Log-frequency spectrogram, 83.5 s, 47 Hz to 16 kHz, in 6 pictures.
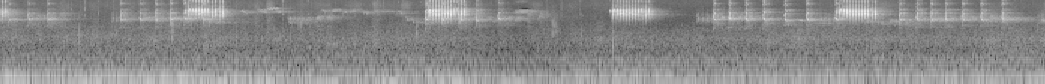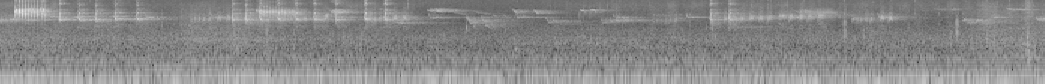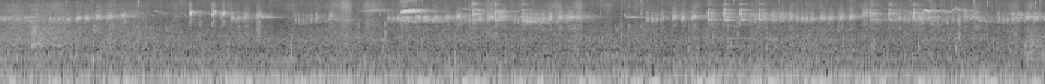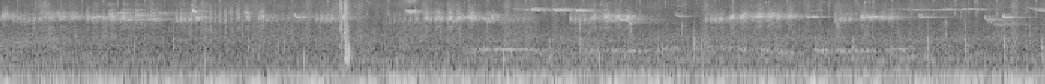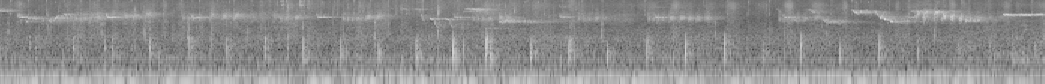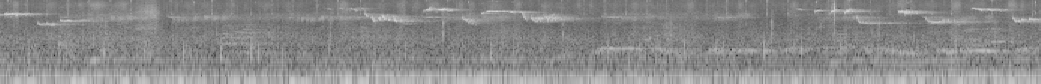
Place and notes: Walk at sunrise through Blumenthalstraße. Birds, a pedestrian, a bicycle passing, pupils meeting in front of a school.
Cologne, Germany, January 2014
